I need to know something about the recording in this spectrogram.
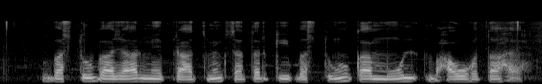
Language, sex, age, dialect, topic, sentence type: Hindi, male, 41-45, Awadhi Bundeli, banking, statement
